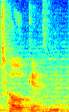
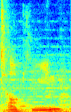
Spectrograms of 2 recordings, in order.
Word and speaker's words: Tolkien: will say from my my final thoughts it's pronounced token and they can tell me all they want that it's pronounced tolkien but like it's pronounced token that's what i'm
